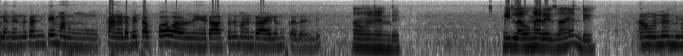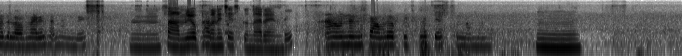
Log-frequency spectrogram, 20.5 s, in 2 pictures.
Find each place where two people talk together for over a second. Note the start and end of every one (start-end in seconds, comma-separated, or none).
none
